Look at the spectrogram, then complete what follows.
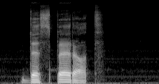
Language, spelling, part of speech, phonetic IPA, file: Polish, desperat, noun, [dɛsˈpɛrat], Pl-desperat.ogg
